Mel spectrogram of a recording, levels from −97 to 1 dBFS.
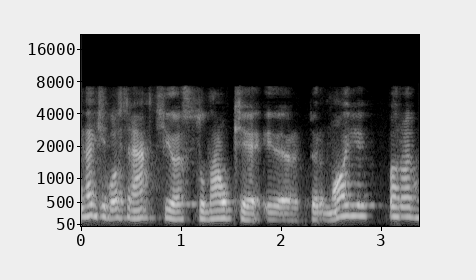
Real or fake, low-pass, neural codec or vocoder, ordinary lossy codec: fake; 7.2 kHz; autoencoder, 48 kHz, 32 numbers a frame, DAC-VAE, trained on Japanese speech; AAC, 32 kbps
